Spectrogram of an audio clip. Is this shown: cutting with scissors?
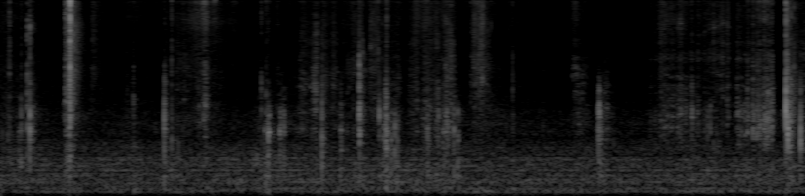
yes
